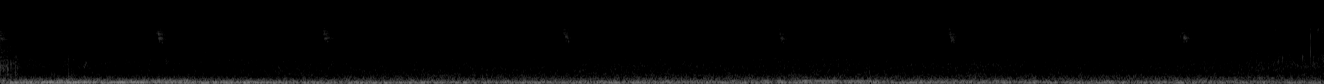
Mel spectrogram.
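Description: Small bird chirping: about six short, high calls spaced a second or two apart, over a steady low rumble.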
